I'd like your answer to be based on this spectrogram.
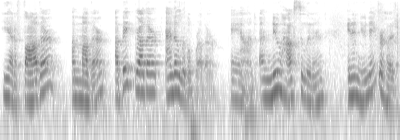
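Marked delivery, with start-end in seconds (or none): none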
